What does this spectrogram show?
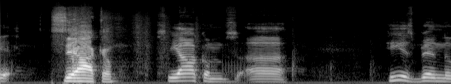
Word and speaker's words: Siakam: And what's you look at Indiana, and it seems like it's been Sycam. Sycam, that's how you say it. Siakam.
